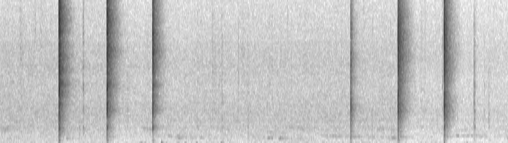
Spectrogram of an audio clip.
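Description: Pliers snip with sharp clicks.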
